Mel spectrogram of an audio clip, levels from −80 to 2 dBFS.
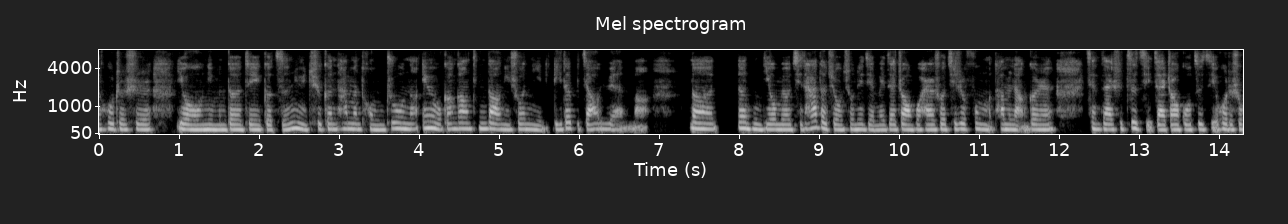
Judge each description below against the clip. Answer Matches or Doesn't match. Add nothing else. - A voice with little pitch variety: Matches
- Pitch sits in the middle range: Matches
